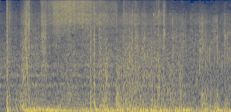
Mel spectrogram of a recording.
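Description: A sudden loud crack right at the start, followed by a long, deep rumbling boom, over the show's music score.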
